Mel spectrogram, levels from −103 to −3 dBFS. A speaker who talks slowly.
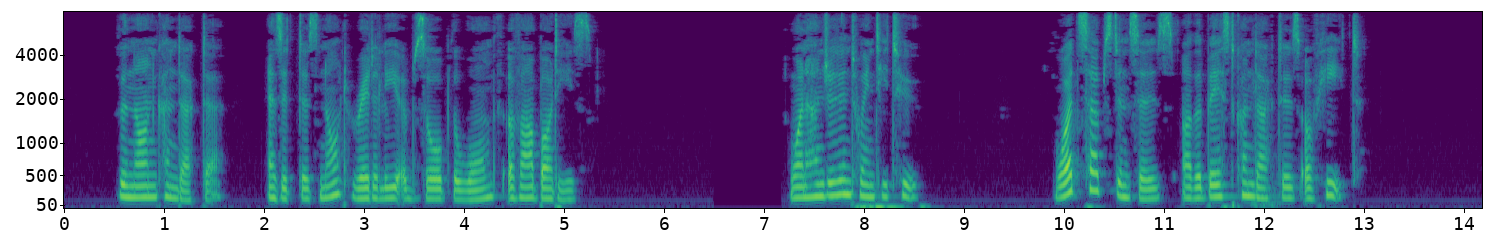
Yes: slow, 100 wpm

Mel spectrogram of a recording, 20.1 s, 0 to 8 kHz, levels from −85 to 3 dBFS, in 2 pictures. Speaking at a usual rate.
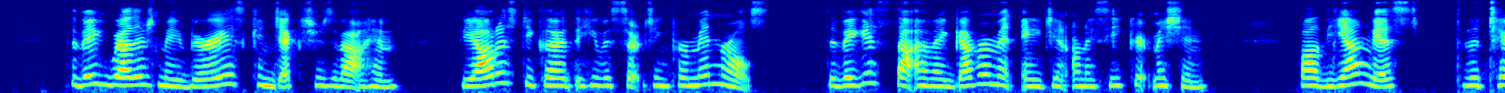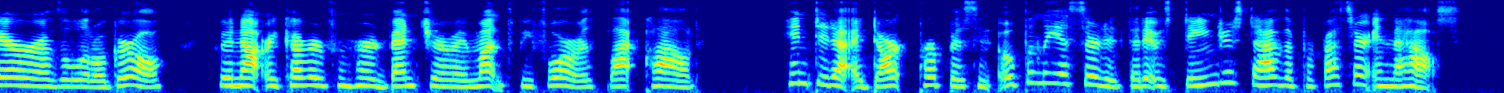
No: fast, 210 wpm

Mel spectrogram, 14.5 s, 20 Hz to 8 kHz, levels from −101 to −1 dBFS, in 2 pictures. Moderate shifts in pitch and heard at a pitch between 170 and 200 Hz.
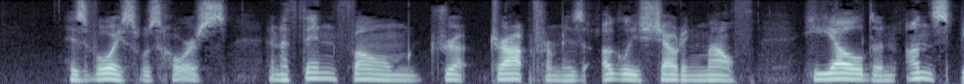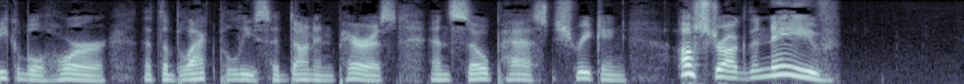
No: average, 3.3 semitones; low, 135 Hz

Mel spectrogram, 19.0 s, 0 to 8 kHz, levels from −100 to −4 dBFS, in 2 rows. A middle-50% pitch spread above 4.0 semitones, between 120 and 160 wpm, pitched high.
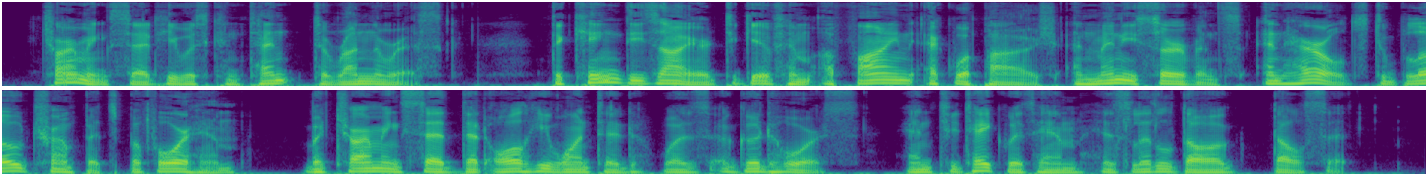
No: average, 4.8 semitones; average, 150 wpm; very low, 85 Hz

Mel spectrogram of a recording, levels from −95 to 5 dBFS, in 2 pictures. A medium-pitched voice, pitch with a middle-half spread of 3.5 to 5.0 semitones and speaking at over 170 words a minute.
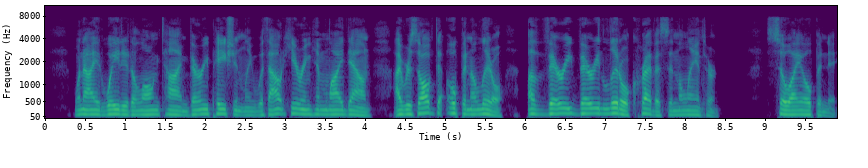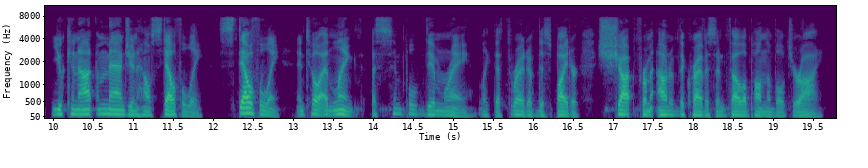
No: low, 120 Hz; average, 3.9 semitones; average, 190 wpm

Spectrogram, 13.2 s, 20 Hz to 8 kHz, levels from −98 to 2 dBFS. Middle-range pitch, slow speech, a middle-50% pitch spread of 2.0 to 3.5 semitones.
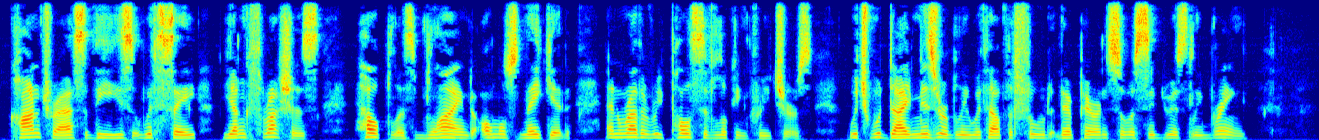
Yes: medium, 175 Hz; slow, 125 wpm; narrow, 2.5 semitones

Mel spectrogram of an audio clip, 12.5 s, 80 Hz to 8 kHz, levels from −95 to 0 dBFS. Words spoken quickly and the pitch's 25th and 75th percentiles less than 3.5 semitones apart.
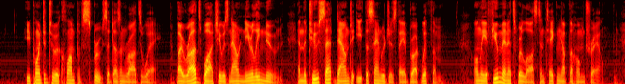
Yes: fast, 215 wpm; average, 2.8 semitones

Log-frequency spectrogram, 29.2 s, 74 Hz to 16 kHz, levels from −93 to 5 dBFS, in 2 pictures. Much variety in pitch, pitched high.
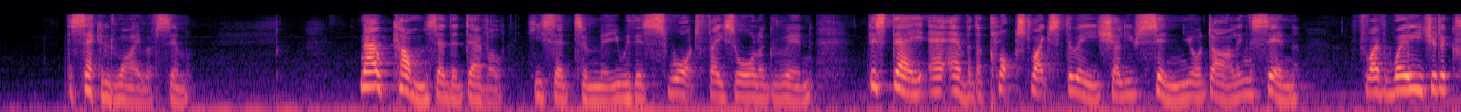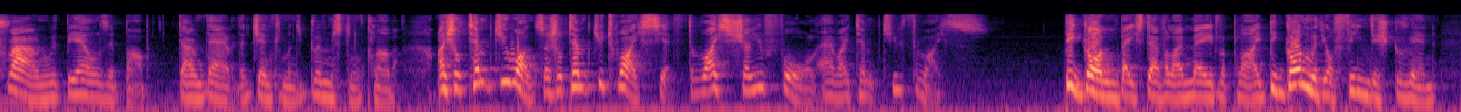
No: wide, 6.5 semitones; medium, 160 Hz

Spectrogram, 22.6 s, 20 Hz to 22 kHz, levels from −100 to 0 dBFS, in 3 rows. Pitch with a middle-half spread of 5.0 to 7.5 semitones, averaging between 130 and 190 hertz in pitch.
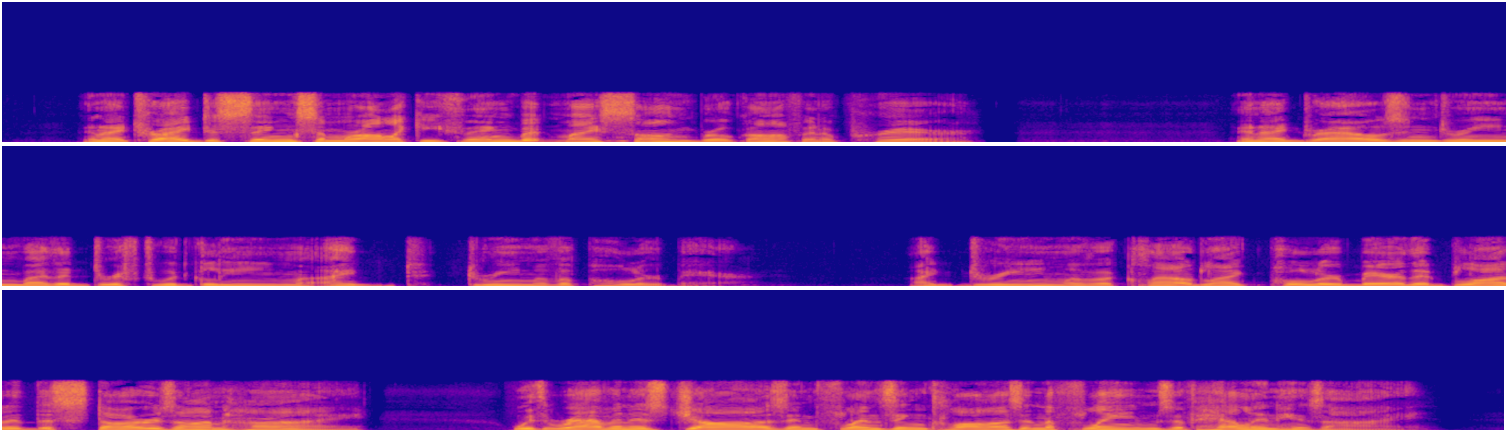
Yes: wide, 5.5 semitones; low, 135 Hz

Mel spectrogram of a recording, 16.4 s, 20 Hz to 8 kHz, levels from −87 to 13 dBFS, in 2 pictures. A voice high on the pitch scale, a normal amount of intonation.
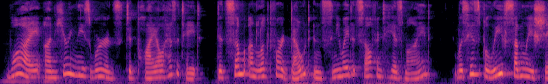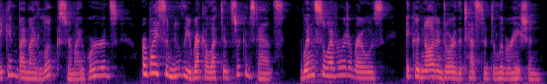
No: high, 195 Hz; wide, 5.8 semitones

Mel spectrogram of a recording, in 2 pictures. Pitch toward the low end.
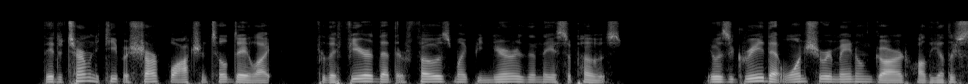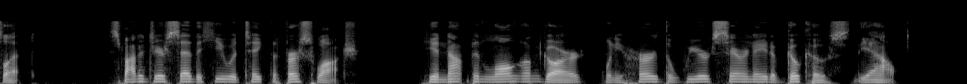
Yes: low, 120 Hz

